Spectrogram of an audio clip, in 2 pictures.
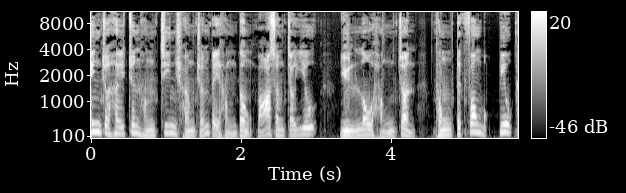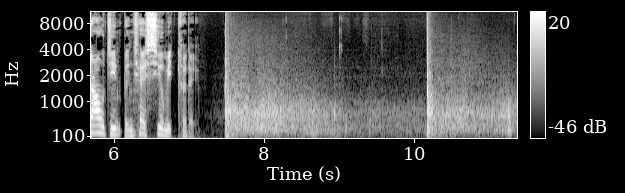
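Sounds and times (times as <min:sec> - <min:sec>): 
speech: 0:00.0 - 0:07.2
continuous low rumble of explosions: 0:07.4 - 0:11.3
heavy tank cannon blast across an open range: 0:07.4 - 0:11.3.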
